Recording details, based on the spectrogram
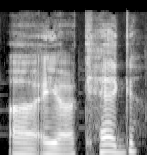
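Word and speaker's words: け: From the same column, we have the kana that looks like keg, so it's pronounced ke, from the K column.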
